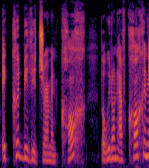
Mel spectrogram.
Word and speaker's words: Koch: it sound weird and there are some very famous industrialists in the u.s called the koch brothers and they spell it that way koch they pronounce it coke but there is a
